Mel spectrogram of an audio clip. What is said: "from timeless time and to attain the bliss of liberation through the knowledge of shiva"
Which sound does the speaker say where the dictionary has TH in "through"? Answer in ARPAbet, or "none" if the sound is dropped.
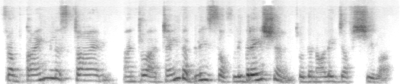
T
